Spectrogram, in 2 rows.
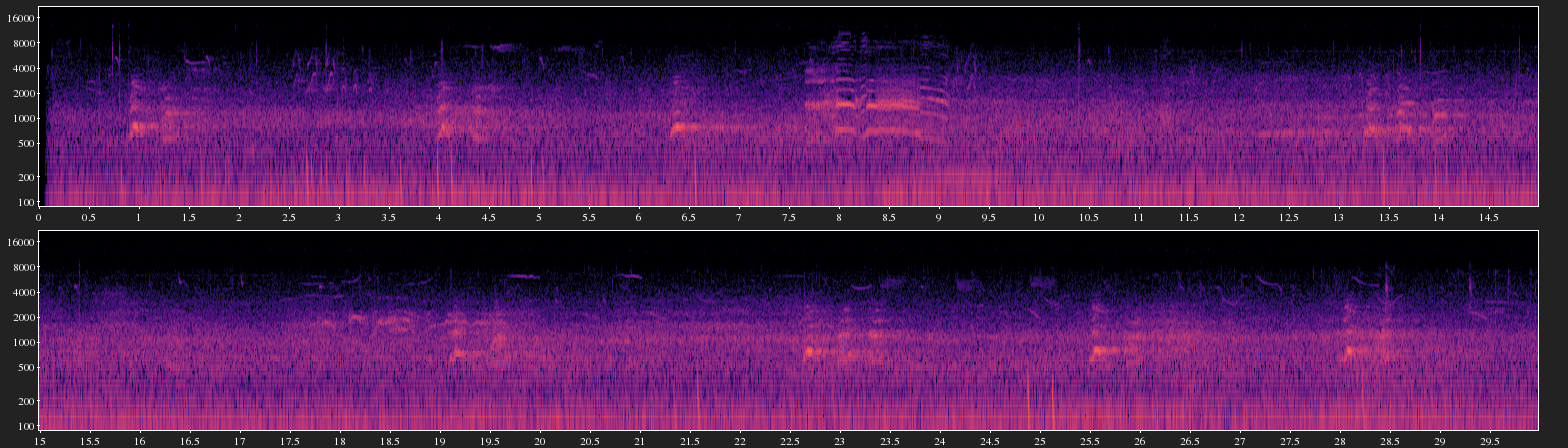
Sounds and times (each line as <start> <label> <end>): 0.8 dogs 1.7
4.0 dogs 4.8
6.3 dogs 7.1
7.6 rooster 9.3
13.2 dogs 14.3
17.8 rooster 19.5
19.0 dogs 20.0
22.6 dogs 23.6
25.5 dogs 26.4
28.0 dogs 28.7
